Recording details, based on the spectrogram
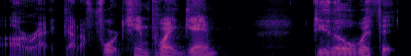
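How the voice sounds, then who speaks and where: A man hosts informal basketball play-by-play, chatting conversationally, thinking aloud and mixing casual commentary with chat replies. His voice is medium-pitched at a moderate pace, in a dry, clean studio recording.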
